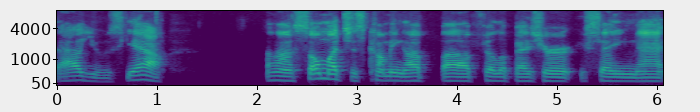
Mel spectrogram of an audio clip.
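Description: A man talks at a very slow pace in a medium pitch with ordinary pitch variation. The recording is very clean, with a silent background. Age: 60s. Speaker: holistic coach. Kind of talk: interview.

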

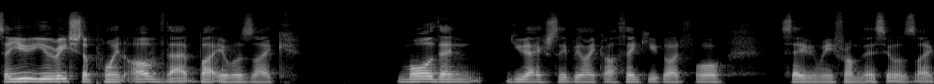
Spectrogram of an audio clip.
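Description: A plain, everyday voice, this man's is medium in pitch, fairly even in intonation and fairly slow in pace, heard against a quiet background. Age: 20s. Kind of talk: casual chat; reading aloud.

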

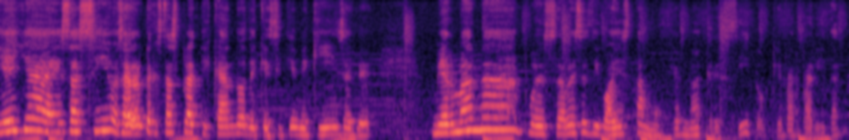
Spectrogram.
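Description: Her voice is somewhat breathy and medium in pitch, with lively intonation. The woman keeps a moderate pace while her loudness swings widely. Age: 60s. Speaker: book podcast co-host. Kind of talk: casual chat.

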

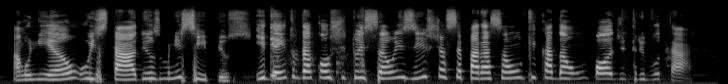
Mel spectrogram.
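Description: A raised, projected voice speaks at a moderate pace. Music plays in the background. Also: woman, high pitch for a woman, ordinary pitch variation, hardly any pauses, dry, close sound with no echo. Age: 50s. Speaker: tax lawyer. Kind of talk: podcast interview.

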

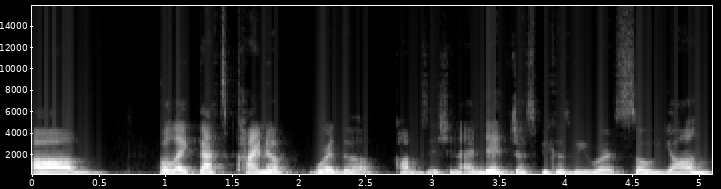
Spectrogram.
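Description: Speaking at a moderate pace over a quiet background, a woman with a New York accent uses a fairly high pitch and ordinary pitch variation. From New York City (Kensington, Brooklyn). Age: 20s. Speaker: college student. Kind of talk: interview.

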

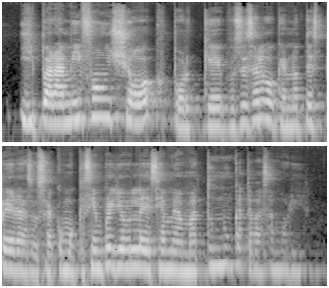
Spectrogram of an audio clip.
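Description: The speaker goes at a fairly quick pace with hardly any pauses and fairly even intonation. Noticeable background noise is present. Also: woman, fairly high pitch for a woman. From Mexico, Celaya, Guanajuato. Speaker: entrepreneur, tea shop franchise owner. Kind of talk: interview storytelling.

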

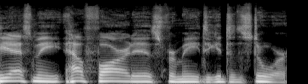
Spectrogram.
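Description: On a very clean recording with a silent background, a man speaks at a fairly high pitch. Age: 30s. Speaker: podcast host. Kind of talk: casual chat. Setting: studio. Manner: loud.

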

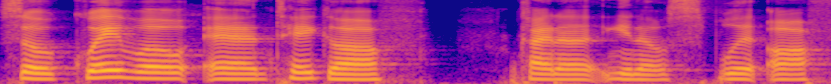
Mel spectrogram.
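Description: A woman with an American accent speaks at a medium pitch with fairly even intonation, an ordinary speaking voice. The recording is very clean, with a silent background. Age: 20s. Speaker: podcast co-host. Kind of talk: casual chat.

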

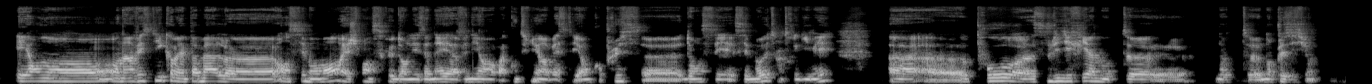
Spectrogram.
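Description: Keeping a very even loudness, a man speaks at a fairly slow pace. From Australia. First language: English (speaking French). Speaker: tech executive. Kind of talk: interview. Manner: halting.

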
